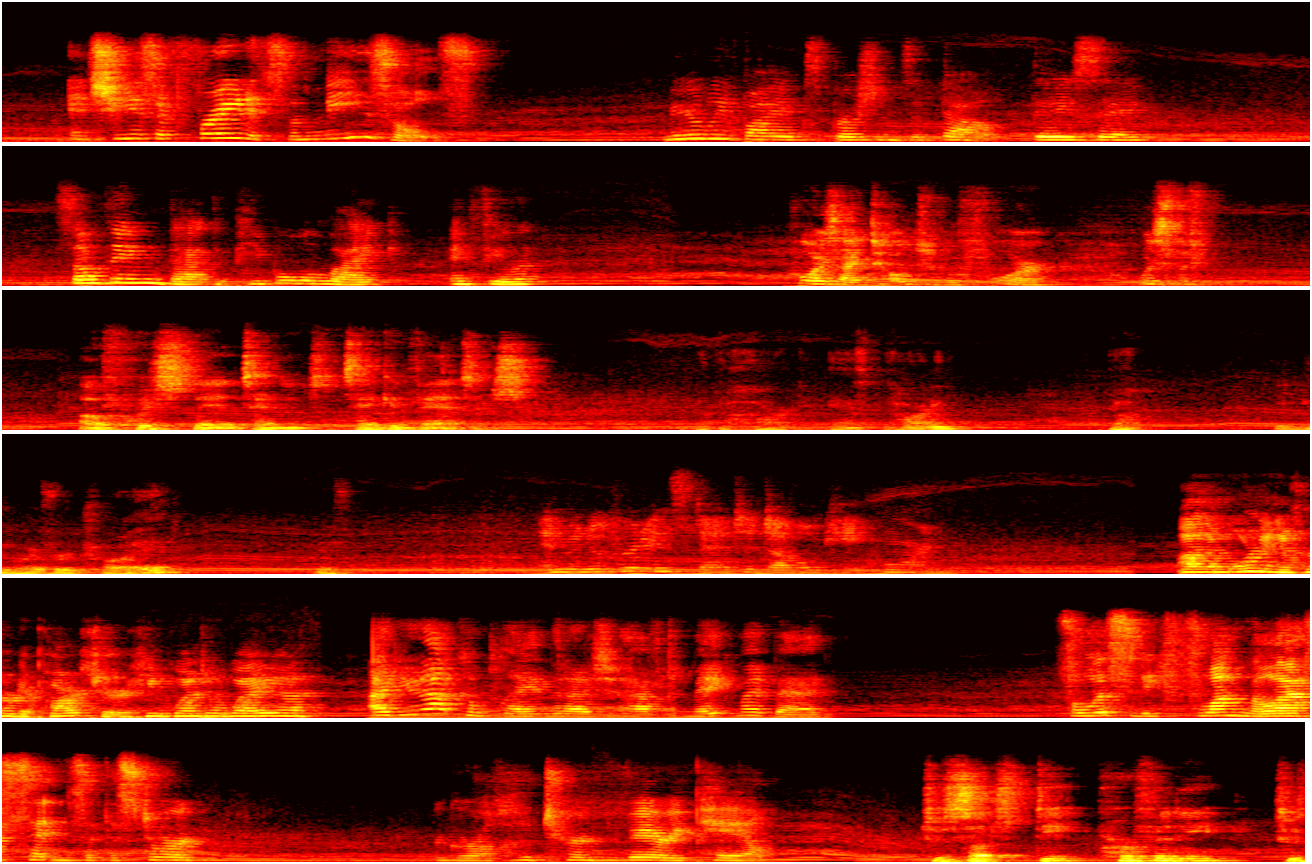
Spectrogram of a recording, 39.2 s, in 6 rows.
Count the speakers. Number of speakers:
10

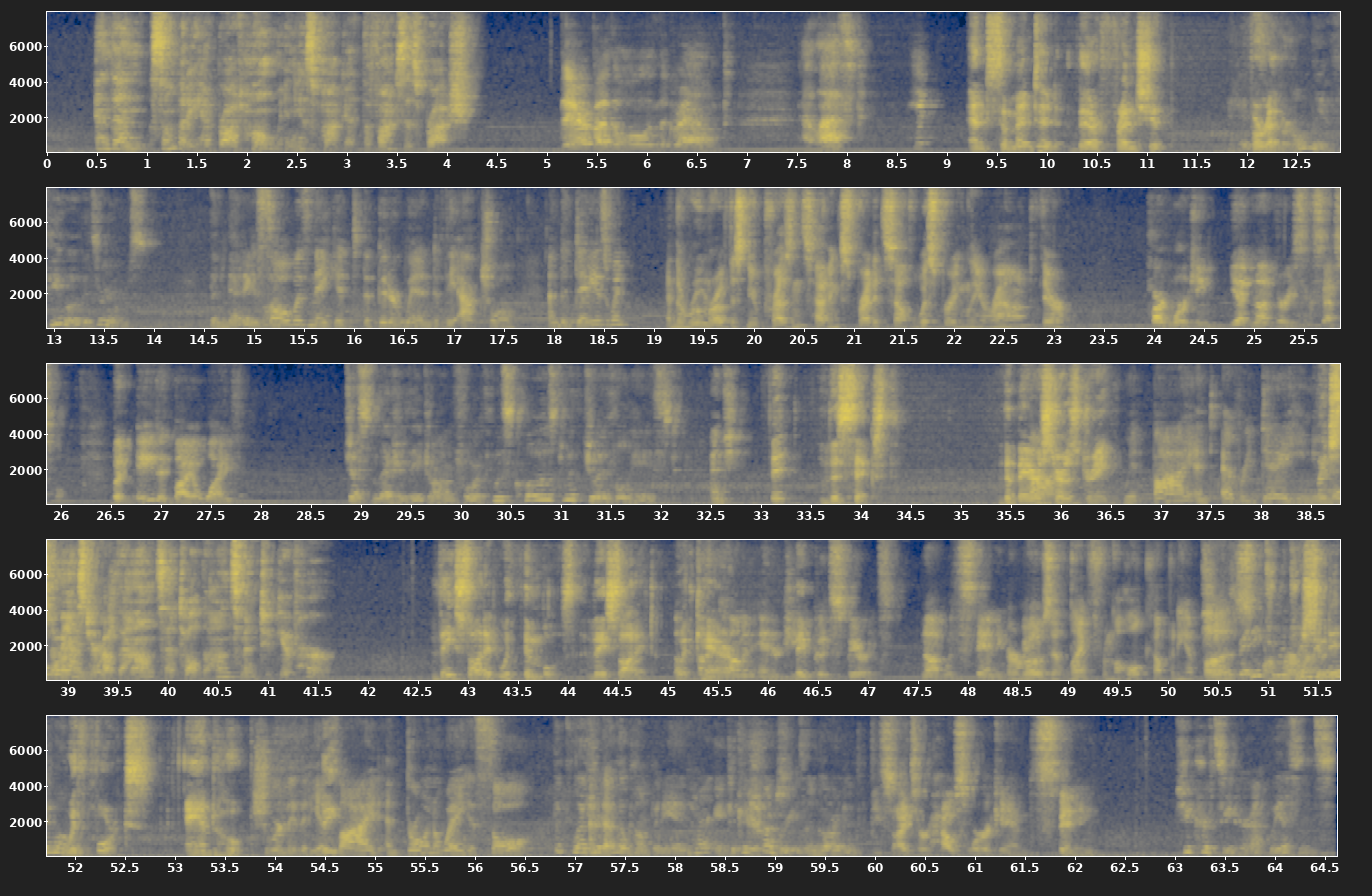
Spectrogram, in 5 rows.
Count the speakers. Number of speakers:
7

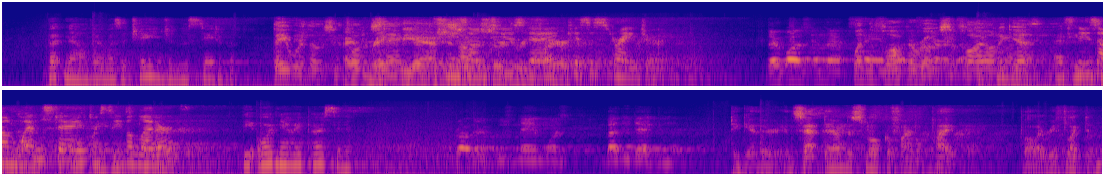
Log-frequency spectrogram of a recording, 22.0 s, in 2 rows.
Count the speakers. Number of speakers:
5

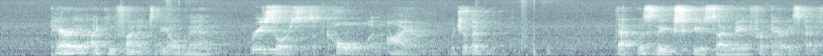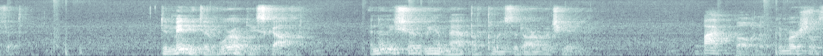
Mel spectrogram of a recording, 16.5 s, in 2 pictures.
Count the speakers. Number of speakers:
2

